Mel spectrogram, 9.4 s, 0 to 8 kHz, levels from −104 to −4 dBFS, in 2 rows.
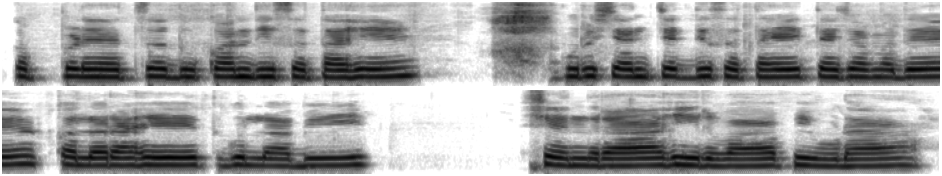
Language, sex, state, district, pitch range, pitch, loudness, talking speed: Marathi, female, Maharashtra, Chandrapur, 220-240 Hz, 230 Hz, -13 LUFS, 95 wpm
